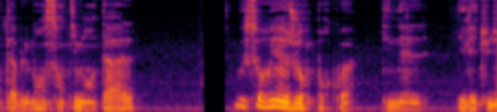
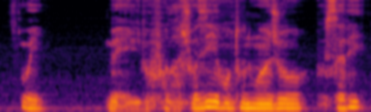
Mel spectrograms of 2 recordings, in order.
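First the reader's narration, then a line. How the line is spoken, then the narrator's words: Gently reproachful. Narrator (French): dit le cousin Sol d'un ton de doux reproche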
